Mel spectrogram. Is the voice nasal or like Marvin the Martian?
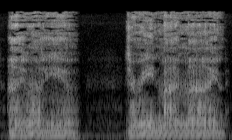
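nasal. It is spoken up in the nose.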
